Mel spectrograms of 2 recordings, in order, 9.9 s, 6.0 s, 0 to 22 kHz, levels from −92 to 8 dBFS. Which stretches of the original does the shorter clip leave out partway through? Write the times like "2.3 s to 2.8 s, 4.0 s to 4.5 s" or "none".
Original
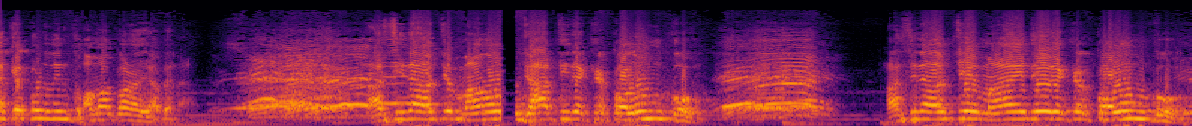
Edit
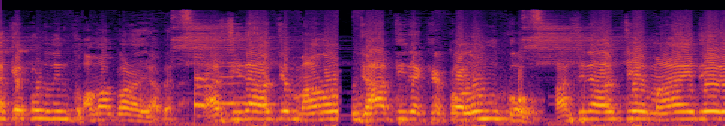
1.6 s to 3.0 s, 5.9 s to 7.3 s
